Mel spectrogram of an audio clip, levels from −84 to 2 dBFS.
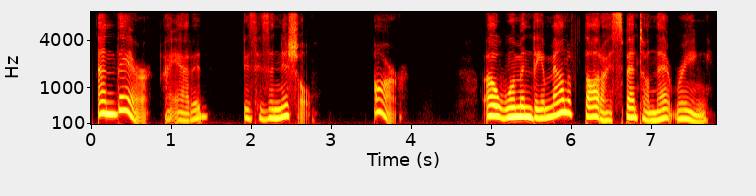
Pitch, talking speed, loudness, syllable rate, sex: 205 Hz, 145 wpm, -17 LUFS, 4.6 syllables/s, female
